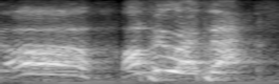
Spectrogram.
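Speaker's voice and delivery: high, loud excited shout; imitated frantic fan. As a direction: act out a kid dashing off to fetch his friends. Excited kid rushes off.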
